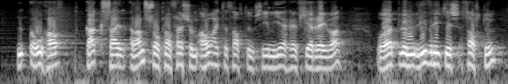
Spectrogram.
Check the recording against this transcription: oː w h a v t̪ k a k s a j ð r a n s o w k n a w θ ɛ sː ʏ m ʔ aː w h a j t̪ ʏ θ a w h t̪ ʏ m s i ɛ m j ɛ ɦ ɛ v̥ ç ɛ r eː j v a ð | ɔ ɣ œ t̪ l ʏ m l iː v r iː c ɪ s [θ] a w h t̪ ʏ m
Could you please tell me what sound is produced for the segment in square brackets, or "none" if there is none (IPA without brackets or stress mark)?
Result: θ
